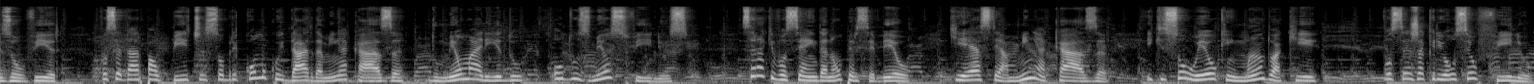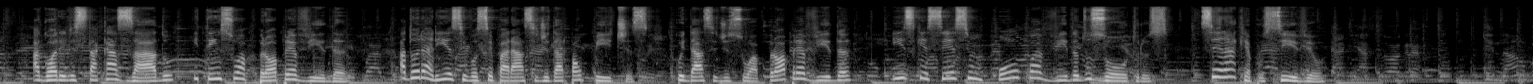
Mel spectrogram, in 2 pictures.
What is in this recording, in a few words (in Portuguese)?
TELEMENSAGEM BRONCA NA SOGRA INTROMETIDA - VOZ FEMININA; duBroncas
